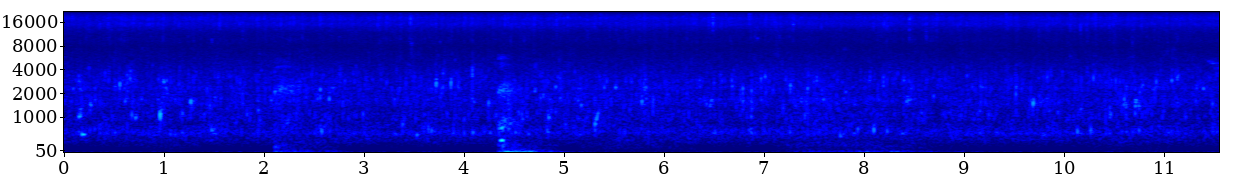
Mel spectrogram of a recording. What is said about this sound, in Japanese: 大きな川というよりは、山や森の中にあるように、流れもゆったりとしたものになります。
